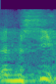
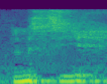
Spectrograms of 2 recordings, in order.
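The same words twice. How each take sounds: First: The s sound is single and short. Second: The s sound is doubled and held longer. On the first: It refers to the true messiah. "والمسيح مخفف عيسى" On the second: It refers to the false messiah. "المسيح مثقل الدجال"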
